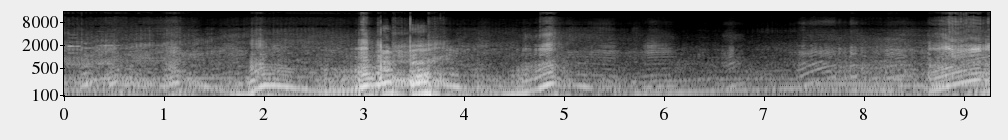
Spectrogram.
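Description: Several modified kaido-racer car engines revved over and over, their pitch swooping up and falling back in blips over a steadier idling engine, loudest about three seconds in.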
